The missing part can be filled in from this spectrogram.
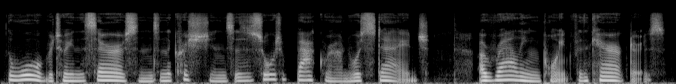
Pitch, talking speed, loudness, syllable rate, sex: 175 Hz, 185 wpm, -18 LUFS, 4.9 syllables/s, female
